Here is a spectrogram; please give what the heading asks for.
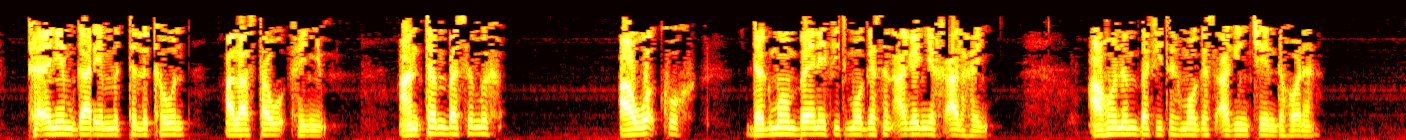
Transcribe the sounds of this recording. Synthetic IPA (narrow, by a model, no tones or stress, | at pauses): kʰəʔɨne̞mɡaɾjɛmːɨt̪ʰːɨlːɨkʰəwn | ʔalast̪ʰawːɔkʼhəɲːɨm | ʔant̪ʰəmbəsɨmɨh | ʔawːɔkʼkʰux | d̪əɡmombəɨne̞fit̪mo̞ɡəsɨnʔa̰ɡəɲːɨxa̰lɦəɲː | ʔa̰ɦunɨmbəfit̪ʰɨhmo̞ɡəsa̰ɡɨɲt͡ʃʰe̞ɨnd̪əɦo̞nə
